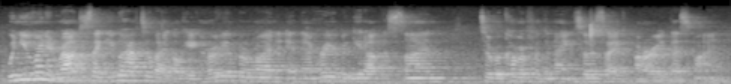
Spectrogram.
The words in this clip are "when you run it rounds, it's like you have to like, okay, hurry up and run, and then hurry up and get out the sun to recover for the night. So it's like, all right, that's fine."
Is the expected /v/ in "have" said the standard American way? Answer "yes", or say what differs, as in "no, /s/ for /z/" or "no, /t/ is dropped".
no, /f/ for /v/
